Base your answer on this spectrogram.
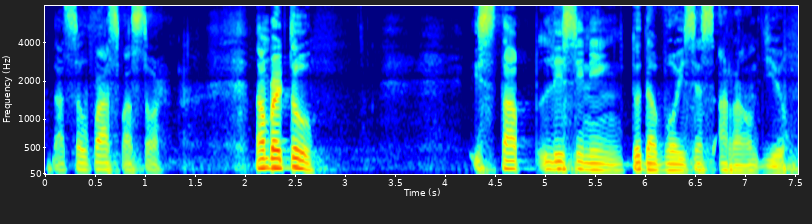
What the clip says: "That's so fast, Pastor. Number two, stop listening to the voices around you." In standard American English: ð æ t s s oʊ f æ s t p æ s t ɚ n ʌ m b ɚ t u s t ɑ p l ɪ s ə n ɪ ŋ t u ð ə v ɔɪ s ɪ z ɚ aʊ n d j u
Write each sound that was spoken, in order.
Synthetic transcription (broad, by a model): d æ t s s oʊ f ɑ s t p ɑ s t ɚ n ʌ m b ɚ t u s t ɑ p l ɪ s ə n ɪ ŋ t u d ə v ɔɪ s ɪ s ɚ aʊ n d j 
